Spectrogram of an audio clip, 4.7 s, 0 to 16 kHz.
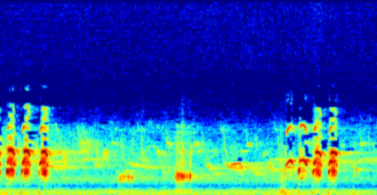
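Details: Estonian nesting osprey, 13 May 2024, calling as a crow attacks the nest: clipped three-note whistled bursts at start and end, with lower hoarse notes between, over faint rustling.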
